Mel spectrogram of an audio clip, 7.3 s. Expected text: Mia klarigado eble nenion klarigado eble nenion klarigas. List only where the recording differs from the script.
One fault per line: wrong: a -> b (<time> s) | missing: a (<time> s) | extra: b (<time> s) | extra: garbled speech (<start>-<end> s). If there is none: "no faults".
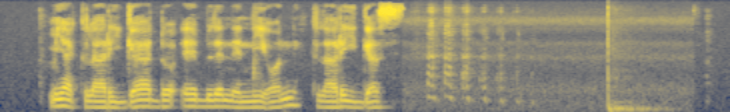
missing: klarigado eble nenion (2.9 s)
